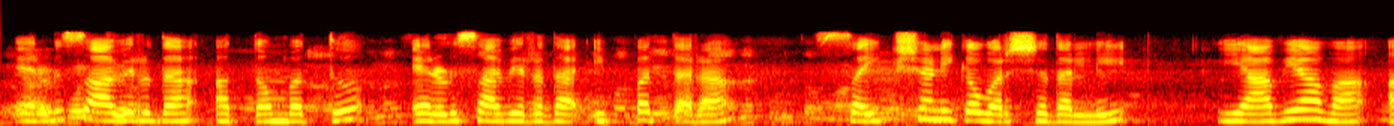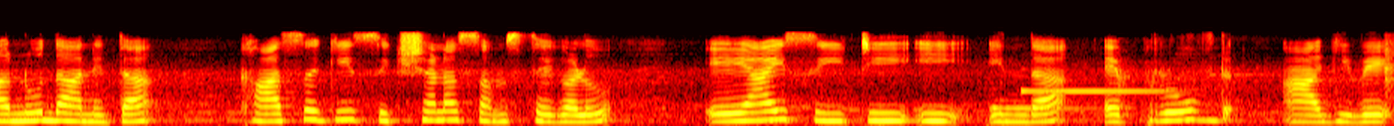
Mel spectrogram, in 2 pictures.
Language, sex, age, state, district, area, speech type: Kannada, female, 30-45, Karnataka, Bidar, urban, read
